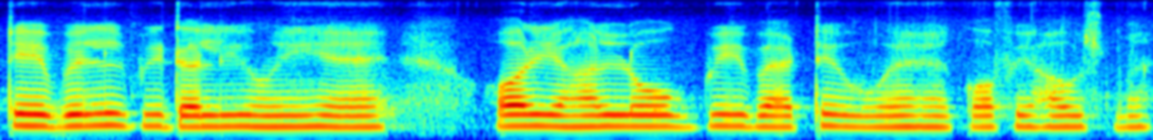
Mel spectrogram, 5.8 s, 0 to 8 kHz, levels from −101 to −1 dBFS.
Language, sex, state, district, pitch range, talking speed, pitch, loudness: Hindi, female, Uttar Pradesh, Jyotiba Phule Nagar, 195-205 Hz, 155 wpm, 200 Hz, -20 LUFS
